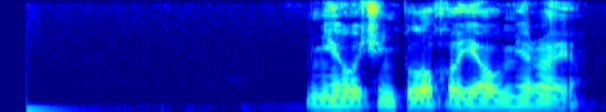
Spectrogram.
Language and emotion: Russian, sad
